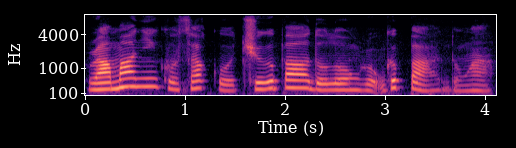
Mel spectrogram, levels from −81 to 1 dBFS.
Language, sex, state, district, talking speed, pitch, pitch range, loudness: Garo, female, Meghalaya, West Garo Hills, 85 wpm, 200 Hz, 180-235 Hz, -20 LUFS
